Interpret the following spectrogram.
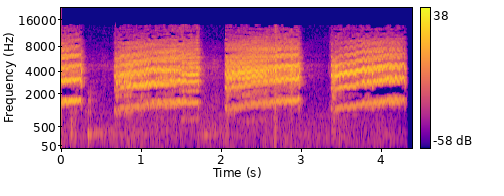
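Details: A ferret-badger gives four harsh, high, shrieking distress screams, as if calling for help, each about a second long and separated by short silences.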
